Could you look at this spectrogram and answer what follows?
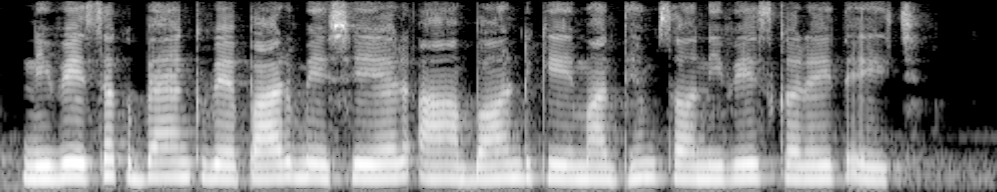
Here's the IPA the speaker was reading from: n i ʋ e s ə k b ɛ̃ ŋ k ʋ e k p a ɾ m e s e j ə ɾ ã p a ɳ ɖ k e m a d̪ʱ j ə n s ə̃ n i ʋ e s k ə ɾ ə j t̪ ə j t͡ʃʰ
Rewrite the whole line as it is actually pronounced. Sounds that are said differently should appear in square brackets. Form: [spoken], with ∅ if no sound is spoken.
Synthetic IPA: n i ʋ e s ə k b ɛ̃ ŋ k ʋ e [∅] p a ɾ m e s e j ə ɾ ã [b] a ɳ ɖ k e m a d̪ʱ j ə [m] s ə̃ n i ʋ e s k ə ɾ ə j t̪ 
